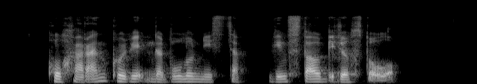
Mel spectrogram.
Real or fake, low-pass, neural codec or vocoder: fake; 9.9 kHz; autoencoder, 22.05 kHz, a latent of 192 numbers a frame, VITS, trained on one speaker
